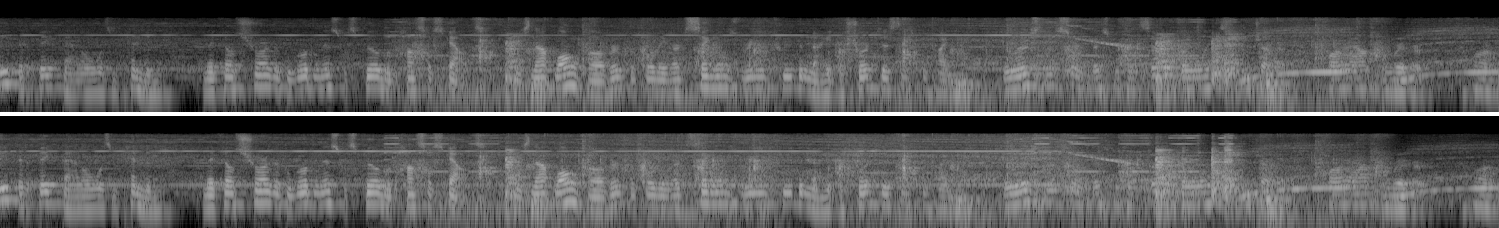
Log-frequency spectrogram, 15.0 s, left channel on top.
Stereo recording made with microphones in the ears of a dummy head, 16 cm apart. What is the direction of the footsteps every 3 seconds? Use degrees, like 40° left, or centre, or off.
off, centre, 40° right, 10° right, 20° left.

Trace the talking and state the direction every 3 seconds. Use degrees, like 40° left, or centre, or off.
50° right, 20° right, 30° left, 60° left, 70° left.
